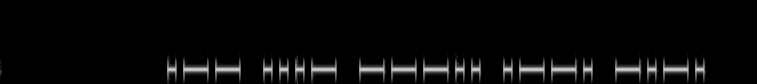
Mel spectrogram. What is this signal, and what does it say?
Morse code, heard as a keyed tone, about 15 wpm, 700 Hz. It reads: WV8PC
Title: USA Call Signs - 5 Characters - Repeated 3x - 15wpm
